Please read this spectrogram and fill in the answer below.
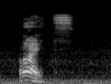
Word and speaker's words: write: من أشهر هذه الكلمات write write write بمعنى يكتب أو أكتب write. إذا كان عندي الكلمة تبدأ بالW ثم يأتي خلفها R عادة لا نلفظ الW write يكتب.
